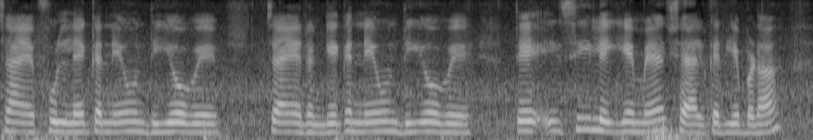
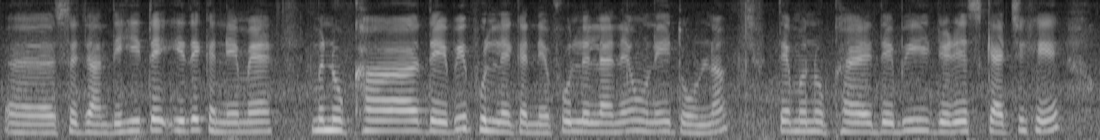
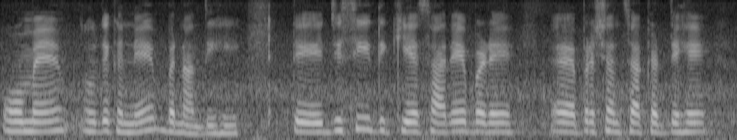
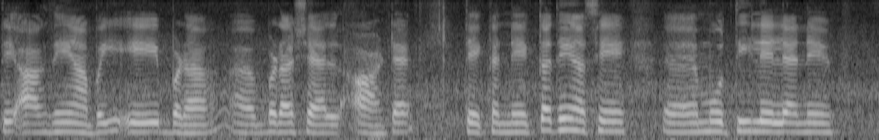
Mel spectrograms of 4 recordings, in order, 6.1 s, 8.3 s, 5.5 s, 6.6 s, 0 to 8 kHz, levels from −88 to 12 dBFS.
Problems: none marked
